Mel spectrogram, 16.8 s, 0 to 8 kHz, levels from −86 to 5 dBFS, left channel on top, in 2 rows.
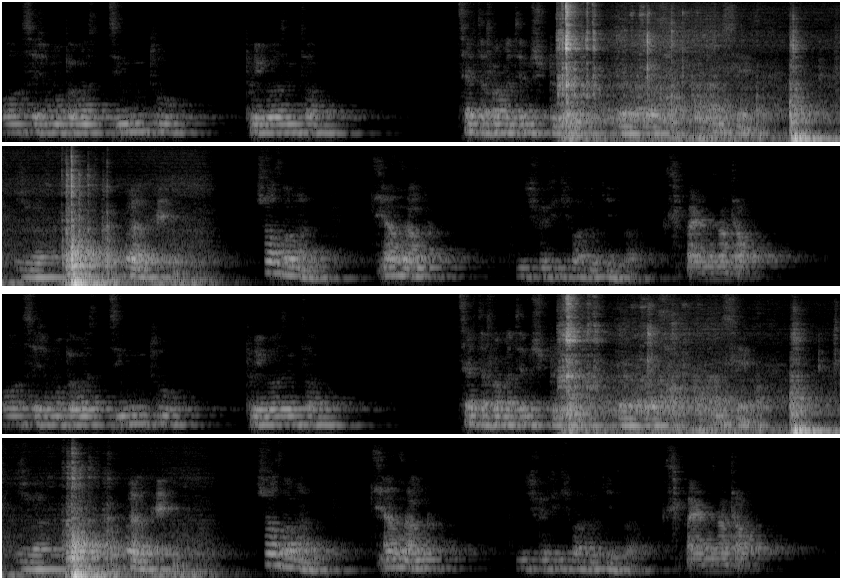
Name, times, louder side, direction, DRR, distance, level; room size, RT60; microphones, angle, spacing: voice 1, 0.0-1.8 2.4-3.3 4.6-6.8 7.1-7.4 8.5-8.8 9.6-9.9 10.9-11.6 12.1-12.7 13.5-14.8, left 1 dB, 20° left, -6 dB, 0.8 m, -40 dB
Car, 5.5-8.4 8.6-10.4, left 2 dB, 70° left, 0.4 m, -31 dB
voice 2, 9.7-10.0 12.1-12.6 15.0-15.8, left 1 dB, 50° right, -5 dB, 0.9 m, -43 dB
2.2 x 2.2 x 2.9 m, 0.88 s
head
